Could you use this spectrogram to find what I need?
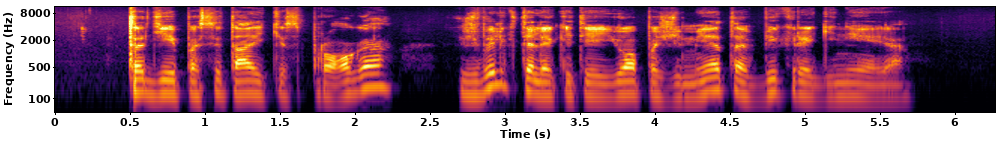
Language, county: Lithuanian, Klaipėda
